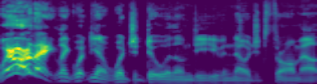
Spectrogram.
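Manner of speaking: mock accusing tone, swooping pitch. Retelling what a mother said about missing degrees: imitating an accusing voice. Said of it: "with this accusational voice".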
